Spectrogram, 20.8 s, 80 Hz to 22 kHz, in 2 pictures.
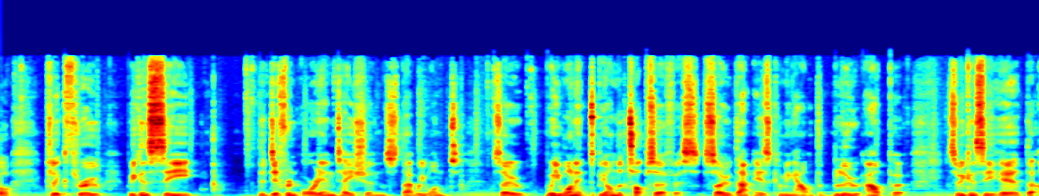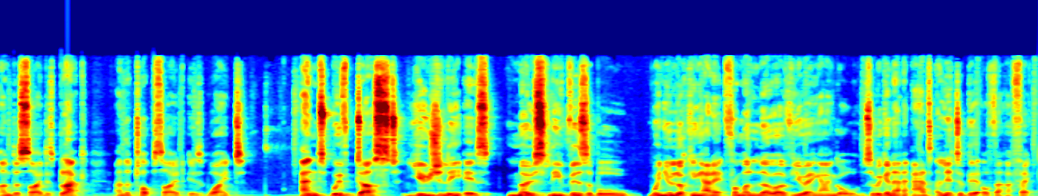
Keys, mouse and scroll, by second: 0.2 ctrl+click, 1.1-2.0 middle drag, 2.5 ctrl+click, 3.0-4.4 middle drag, 4.9 ctrl+click, 5.3 ctrl+click, 5.7 ctrl+click, 9.1-10.4 middle drag, 13.2 middle click.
